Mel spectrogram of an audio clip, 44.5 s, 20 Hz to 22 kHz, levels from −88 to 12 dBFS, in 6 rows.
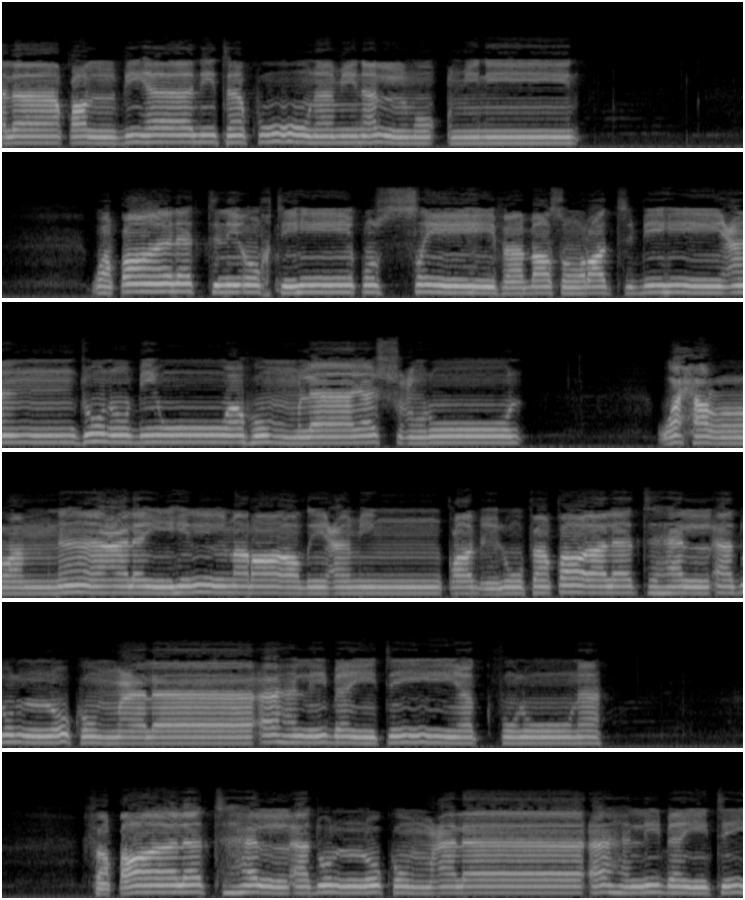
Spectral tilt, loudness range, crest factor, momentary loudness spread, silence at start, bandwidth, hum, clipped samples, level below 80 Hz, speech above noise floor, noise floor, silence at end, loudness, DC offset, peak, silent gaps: -6 dB/octave; 6 LU; 16 dB; 7 LU; 0 s; 8 kHz; none; under 0.1%; -66 dBFS; 36 dB; -63 dBFS; 0 s; -27 LUFS; under 0.1%; -12 dBFS; none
